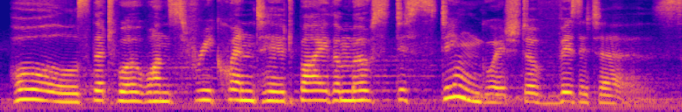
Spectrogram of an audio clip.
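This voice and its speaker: A woman uses a put-on character voice at a medium pitch, speaking very slowly with hardly any pauses. Her loudness stays very even and her intonation fairly even, with clear background noise behind her. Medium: video game. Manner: elegant, ominous.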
